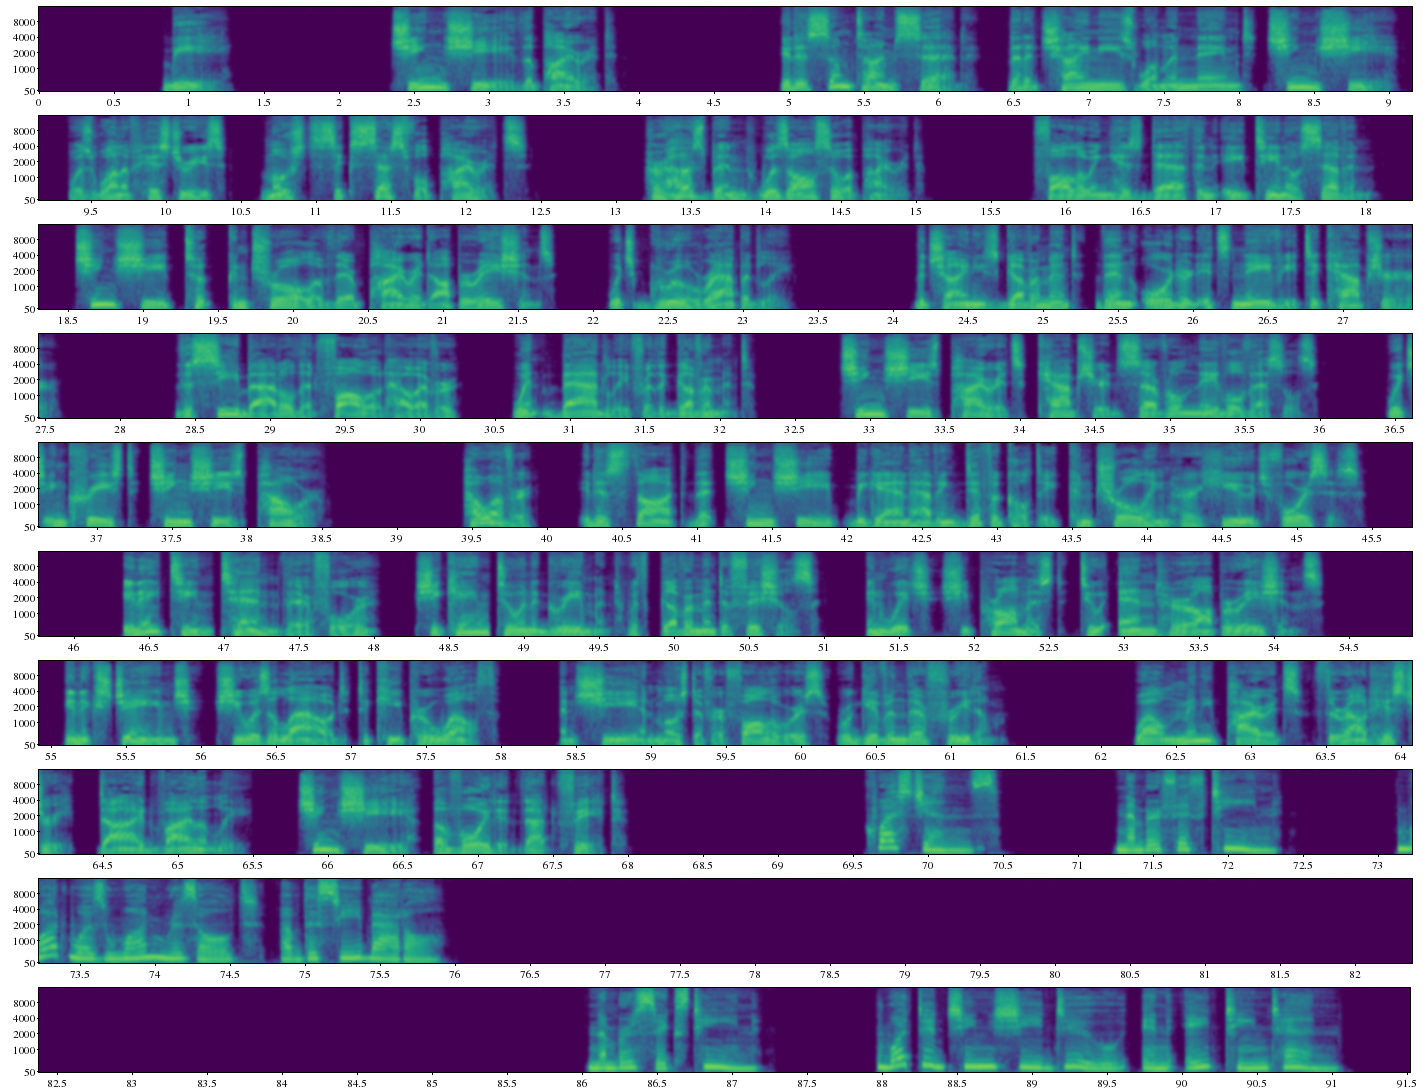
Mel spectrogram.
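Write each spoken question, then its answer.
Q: What was one result of the sea battle?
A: Qing Shi's power increased because her pirates captured naval vessels.

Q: What did Qing Shi do in 1810?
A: She agreed with the government to end her pirate operations.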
